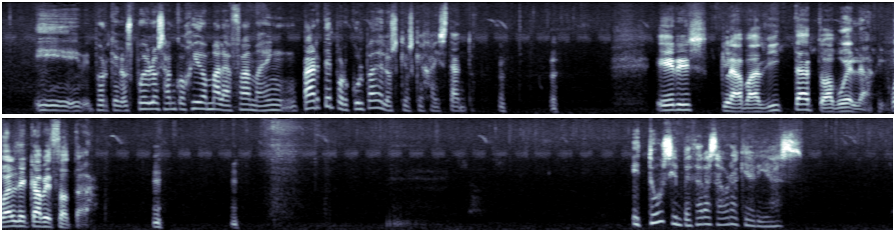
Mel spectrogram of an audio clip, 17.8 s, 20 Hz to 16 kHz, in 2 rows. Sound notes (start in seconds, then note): 4.9 chuckles; 11.2 chuckles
